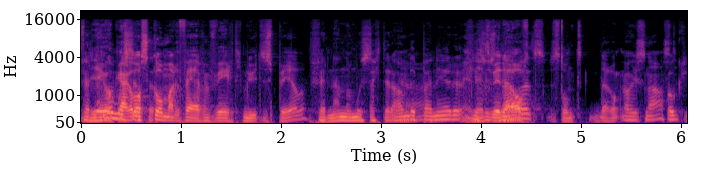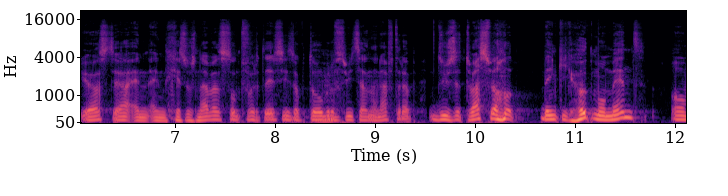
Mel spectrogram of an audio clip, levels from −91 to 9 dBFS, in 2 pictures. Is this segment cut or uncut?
cut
